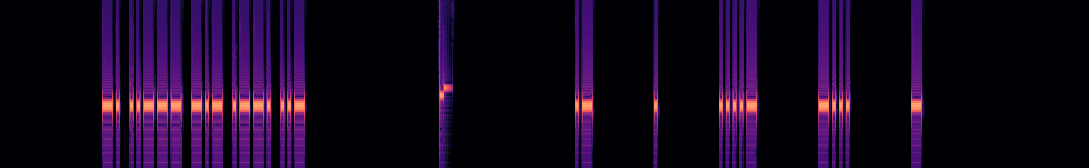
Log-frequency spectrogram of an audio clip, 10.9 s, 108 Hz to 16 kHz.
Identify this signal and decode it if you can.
Morse code, heard as a keyed tone, about 36 wpm, spaced as for 18 wpm, 700 Hz. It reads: N2KPU AE4BT
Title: USA Call Signs - 5 Characters - 6x Character Spacing - 35wpm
